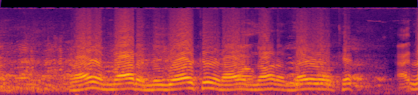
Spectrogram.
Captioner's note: laughter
